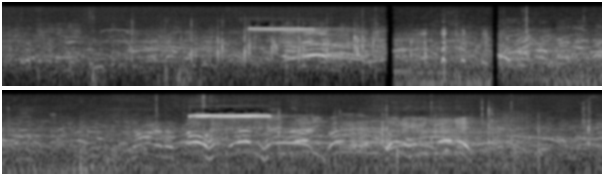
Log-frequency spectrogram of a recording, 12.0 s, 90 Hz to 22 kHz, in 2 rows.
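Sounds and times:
referee's whistle: 0:02.4 - 0:03.3, 0:07.8 - 0:08.8
crowd shouting: 0:05.0 - 0:12.0.

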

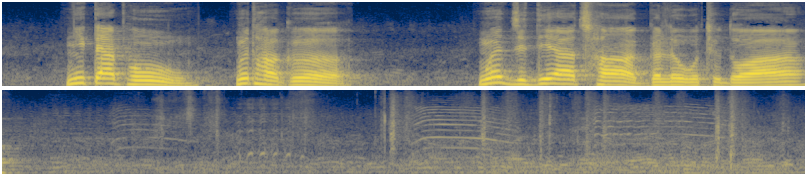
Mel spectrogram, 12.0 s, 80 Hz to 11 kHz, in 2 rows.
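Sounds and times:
livestock bleating: 0:07.8 - 0:08.3.

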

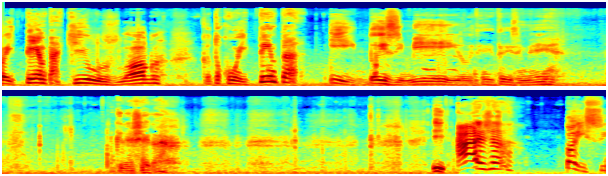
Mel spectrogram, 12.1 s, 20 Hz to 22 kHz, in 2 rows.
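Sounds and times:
man breathing while jogging: 0:01.6 - 0:02.0, 0:05.7 - 0:06.7, 0:07.6 - 0:10.4.

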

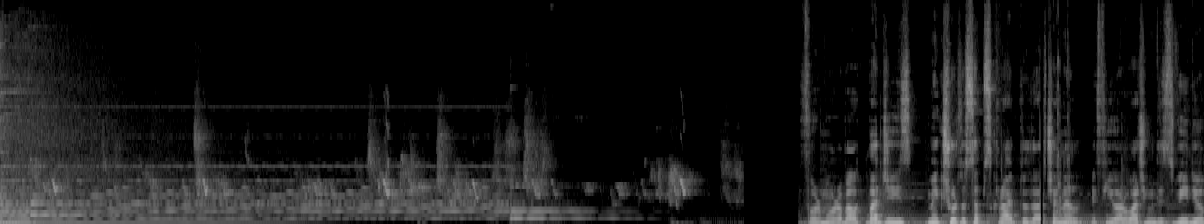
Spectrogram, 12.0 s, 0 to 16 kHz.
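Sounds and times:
soft music with held notes: 0:00.0 - 0:06.6, 0:08.0 - 0:12.0
budgerigars chirping: 0:03.6 - 0:07.5.

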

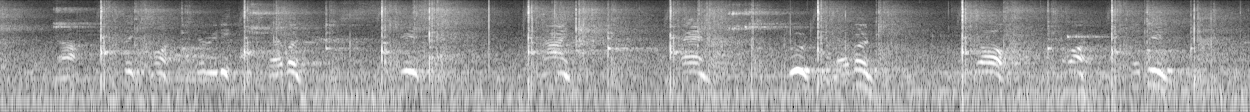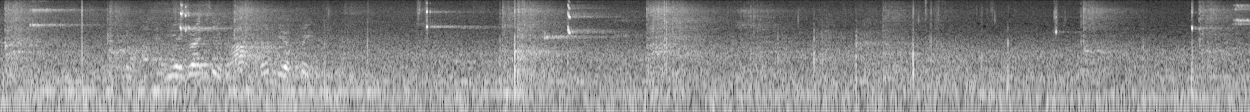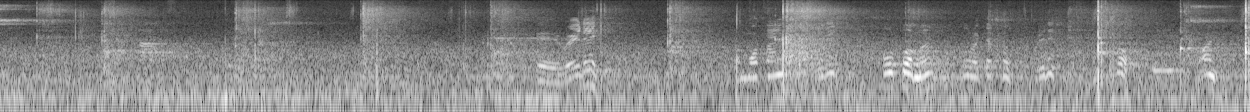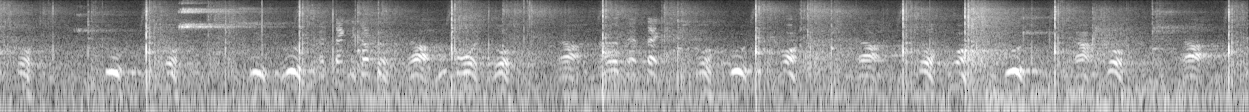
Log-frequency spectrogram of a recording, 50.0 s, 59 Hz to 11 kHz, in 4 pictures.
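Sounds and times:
shoes squeaking on court: 0:00.0 - 0:20.8, 0:21.4 - 0:23.6, 0:24.4 - 0:26.3, 0:27.4 - 0:28.2, 0:36.2 - 0:49.9.

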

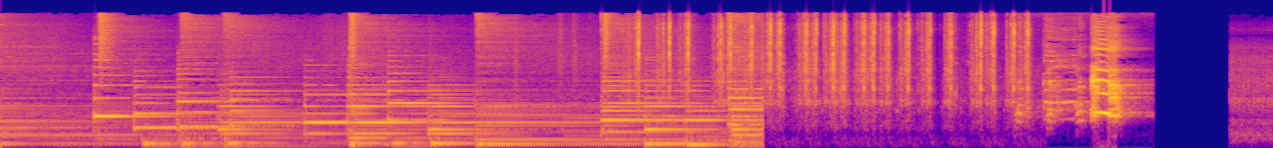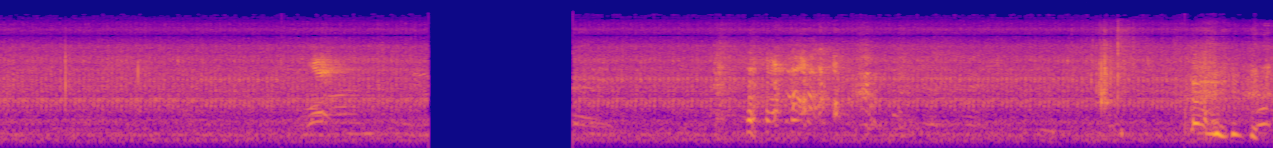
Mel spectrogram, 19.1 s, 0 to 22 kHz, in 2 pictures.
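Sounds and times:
piano music: 0:00.0 - 0:05.7
sharp clicks: 0:04.7 - 0:07.8
rooster crowing: 0:07.6 - 0:08.7
faint outdoor background noise: 0:09.2 - 0:12.8, 0:13.8 - 0:19.0.

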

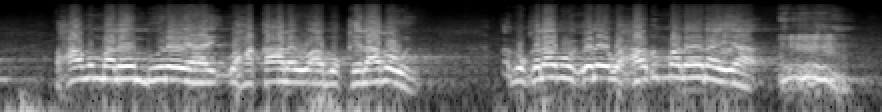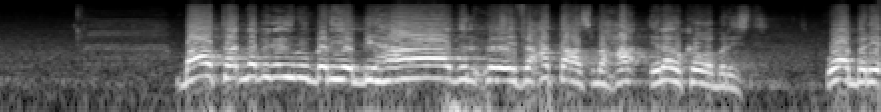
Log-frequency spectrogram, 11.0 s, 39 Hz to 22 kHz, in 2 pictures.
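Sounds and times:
man speaking: 0:00.0 - 0:05.3, 0:06.6 - 0:11.0
man clearing throat: 0:04.9 - 0:05.5.

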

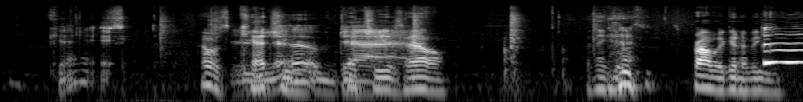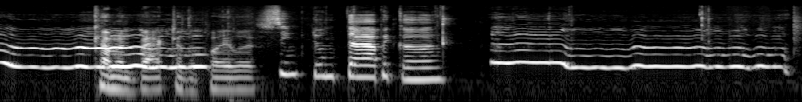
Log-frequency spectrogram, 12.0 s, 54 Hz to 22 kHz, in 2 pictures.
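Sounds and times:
person humming: 0:05.8 - 0:07.7, 0:09.7 - 0:12.0.

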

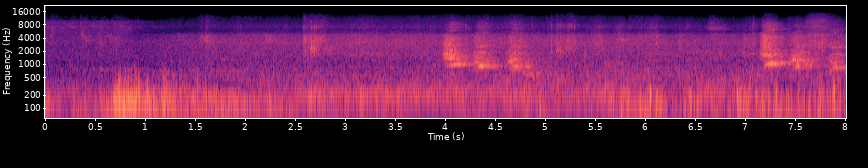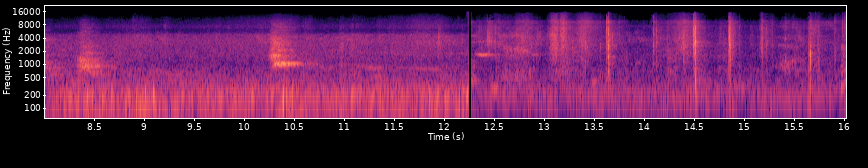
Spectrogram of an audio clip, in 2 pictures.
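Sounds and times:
dog barking in high yips: 0:04.0 - 0:05.0, 0:07.2 - 0:08.7, 0:10.2 - 0:10.8.

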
